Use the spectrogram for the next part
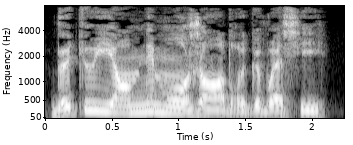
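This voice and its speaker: A man voicing a brisk wise old woman who asks sharp questions. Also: a little high, sing-song, husky, voice pushed up. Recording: dull lo-fi recording.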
